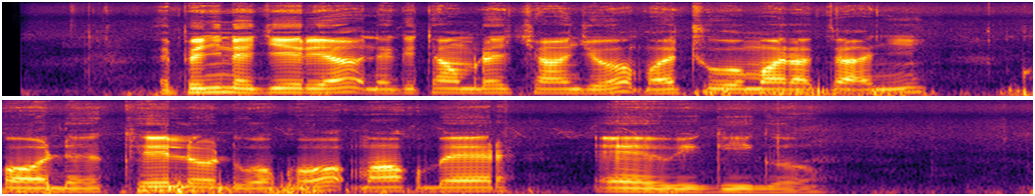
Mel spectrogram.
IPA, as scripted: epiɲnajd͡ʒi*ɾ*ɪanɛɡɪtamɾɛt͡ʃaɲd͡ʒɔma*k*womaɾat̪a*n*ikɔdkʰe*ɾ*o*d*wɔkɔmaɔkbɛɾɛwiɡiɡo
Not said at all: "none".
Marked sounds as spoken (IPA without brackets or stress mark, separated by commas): ɾ, t, ɲ, l, d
